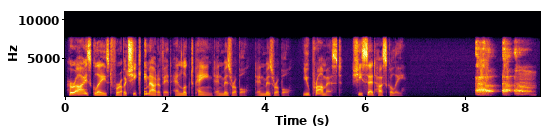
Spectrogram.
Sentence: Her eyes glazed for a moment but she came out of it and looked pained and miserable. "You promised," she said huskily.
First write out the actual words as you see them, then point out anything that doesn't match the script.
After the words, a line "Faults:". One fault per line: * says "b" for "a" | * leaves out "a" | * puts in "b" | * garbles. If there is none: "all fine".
Her eyes glazed for but she came out of it and looked pained and miserable and miserable. "You promised," she said huskily.
Faults:
* leaves out "a moment"
* puts in "and miserable"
